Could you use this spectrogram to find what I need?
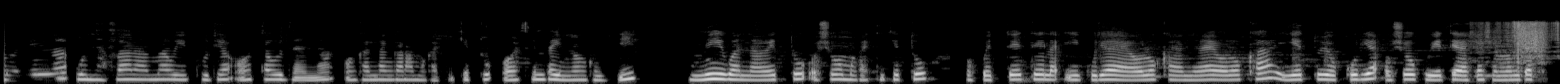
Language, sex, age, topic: Oshiwambo, female, 18-24, agriculture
